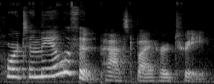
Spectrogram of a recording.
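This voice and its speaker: A woman reading a storybook to young children as a preschool reader, with dramatic, deliberate phrasing. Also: high voice, huge pitch swings, a little hiss or hum.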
